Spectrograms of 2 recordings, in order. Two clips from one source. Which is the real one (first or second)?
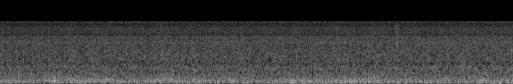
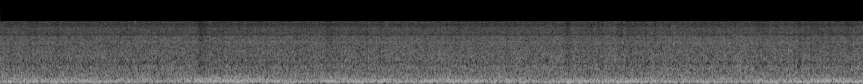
second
